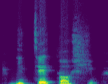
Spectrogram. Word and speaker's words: dictatorship: now, I will have dic- ta- tor- ship Now, like I said, third syllable from back. 1 2 3. This is where the stress is.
